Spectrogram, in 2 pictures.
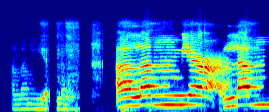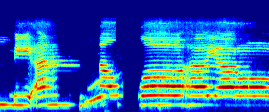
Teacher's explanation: Mim sukun ketemu dengan baknya. Ikhfa safawi. Gunanya kamilah. Sempurna.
